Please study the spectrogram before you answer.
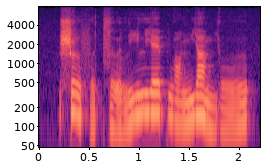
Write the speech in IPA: ʂ ɤ˥˩ f ɤ˩ t͡s ɤ̰˨˩ l i˥ l j ɛ˥ p w ɑ˧˥ ŋ j ä˥˩ m j o˧˥ ʊ̯

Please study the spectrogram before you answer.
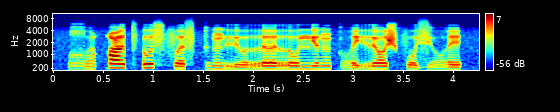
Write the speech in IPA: ʁʷ ə̤˨˦ qʷ əː˦ t͡sʼ ʊː˦ s f əː˨ s k ə̤˦ ŋ rʲ ʊː˨ r əː˦ r o˦ nʲ əː˦ ŋ k ɔ̤˨ e̯ rʲ ɔː˦ ʃ f o˨ zʲ ɔ̤˦ e̯

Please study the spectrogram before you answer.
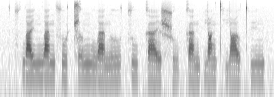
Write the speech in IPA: t͡sʰ w a˥ ɪ̯ n̪ w a˥ n s u˧˥ ʈ͡ʂ ɤ˧˥ ŋ l w a˨˩ n l u˧˥ t͡s u˥ k a˧˥ ɪ̯ ʂ u˨˩ k a˧˥ n p j ɑ˥˩ ŋ t̪ʰ j ɑ˧˥ ʊ̯ t̪ʰ y˥ n

